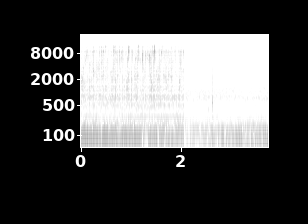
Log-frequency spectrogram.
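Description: Engine oil draining out of a 2017-2023 GM Duramax L5P oil pan, a loud steady rushing pour that suddenly drops to quieter trickling with a single drip.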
